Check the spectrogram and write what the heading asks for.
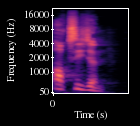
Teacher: ना तो हम आ बोलेंगे ना तो हम ओ बोलेंगे बीच का बोलेंगे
